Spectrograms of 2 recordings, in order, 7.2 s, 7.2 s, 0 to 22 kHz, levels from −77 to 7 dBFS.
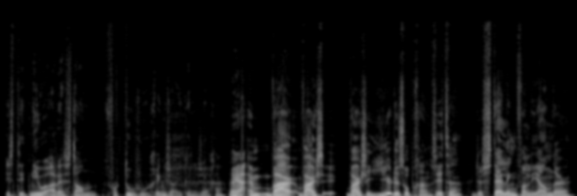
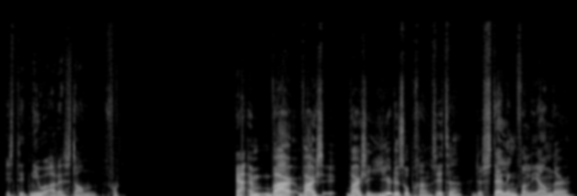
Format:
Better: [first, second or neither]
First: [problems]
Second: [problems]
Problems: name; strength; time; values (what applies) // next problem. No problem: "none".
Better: first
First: none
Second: audio cutting out; at 1.5 s for 1.5 s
